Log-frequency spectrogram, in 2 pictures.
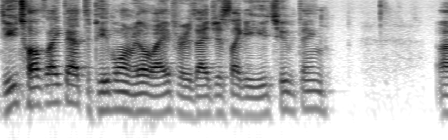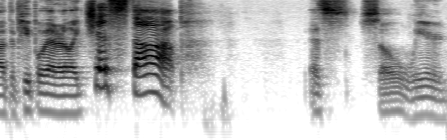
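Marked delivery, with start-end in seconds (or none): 5.3-6.3 very high, mocking baby-talk voice. Mocking people who say the phrase: mocking babyish voice. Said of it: "That sounds so babyish".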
